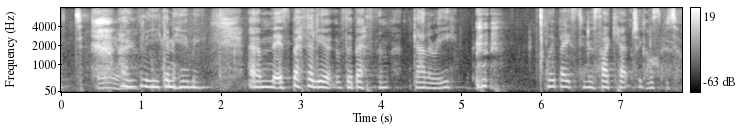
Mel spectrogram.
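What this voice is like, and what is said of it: Hoarse, strained voice. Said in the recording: “Sorry, I've lost my voice.”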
